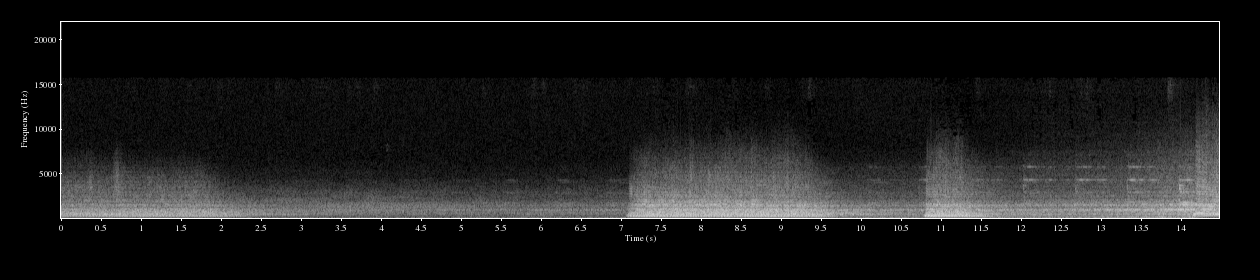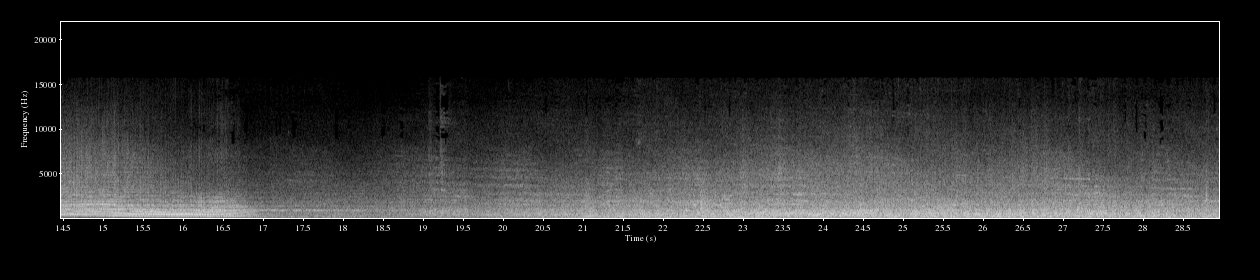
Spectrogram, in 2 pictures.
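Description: A CSX freight locomotive's multi-chime air horn sounds the grade-crossing signal: the end of one long blast, then long, short, long, with the pitch of the final blast dropping as the locomotive passes. Then the double-stack container cars roll by with a steady, loud rumble of wheels and clickety-clack on the rails.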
